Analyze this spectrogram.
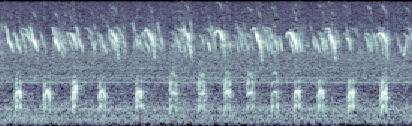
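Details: Baby chicks eating food, giving many overlapping high chirps, short descending peeps about twice per second from several birds, with soft low pecking taps beneath and a steady faint hum.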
